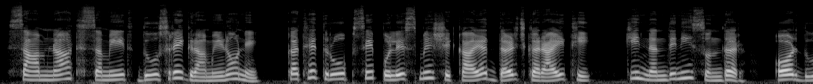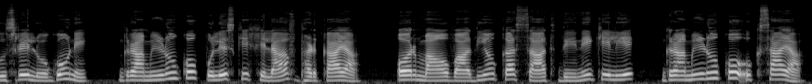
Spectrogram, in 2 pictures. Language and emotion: Hindi, neutral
